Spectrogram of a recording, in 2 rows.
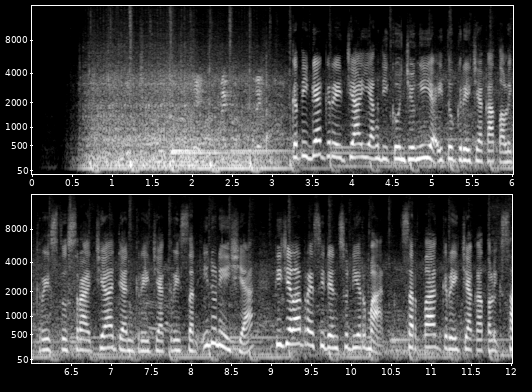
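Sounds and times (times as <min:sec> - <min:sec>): street noise: 0:00.4 - 0:12.0
vehicle engine running: 0:00.4 - 0:12.0
background music: 0:00.5 - 0:12.0.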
